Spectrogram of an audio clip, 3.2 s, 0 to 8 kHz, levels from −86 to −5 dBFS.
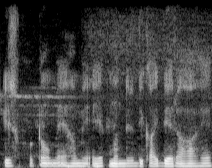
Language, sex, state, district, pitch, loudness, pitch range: Hindi, male, Rajasthan, Jaipur, 120 Hz, -17 LUFS, 115-125 Hz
